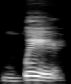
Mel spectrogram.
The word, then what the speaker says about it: where: But in this word, we are hearing the H is silent. The H, we do not hear it. So we hear W. And then E-R-E together says A. So we hear W, A, where.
